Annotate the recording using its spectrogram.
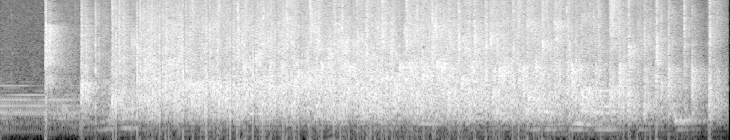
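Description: An audience applauds in a room with some echo.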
